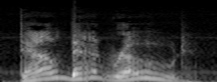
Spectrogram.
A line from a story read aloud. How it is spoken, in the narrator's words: cried the frightened woman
